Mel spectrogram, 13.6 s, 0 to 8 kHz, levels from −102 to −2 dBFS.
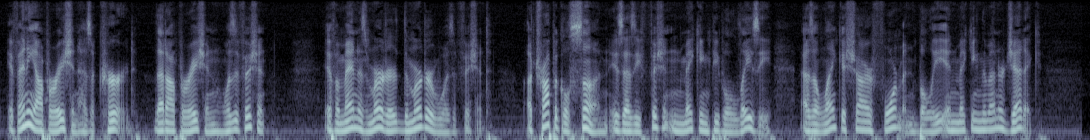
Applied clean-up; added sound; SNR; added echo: none; none; none; none.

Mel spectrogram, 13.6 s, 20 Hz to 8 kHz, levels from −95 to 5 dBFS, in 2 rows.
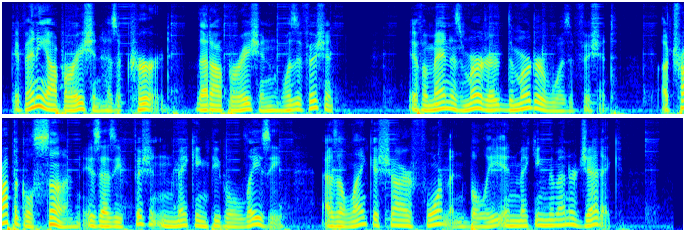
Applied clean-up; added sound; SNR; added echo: neural separator model SepFormer DNS4.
